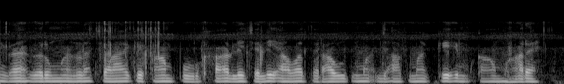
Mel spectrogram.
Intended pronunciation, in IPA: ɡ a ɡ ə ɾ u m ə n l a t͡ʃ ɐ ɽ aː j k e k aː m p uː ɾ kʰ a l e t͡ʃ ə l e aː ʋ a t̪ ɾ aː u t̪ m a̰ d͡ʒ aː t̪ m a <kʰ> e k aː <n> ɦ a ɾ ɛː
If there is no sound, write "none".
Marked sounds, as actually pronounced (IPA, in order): k, m

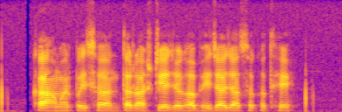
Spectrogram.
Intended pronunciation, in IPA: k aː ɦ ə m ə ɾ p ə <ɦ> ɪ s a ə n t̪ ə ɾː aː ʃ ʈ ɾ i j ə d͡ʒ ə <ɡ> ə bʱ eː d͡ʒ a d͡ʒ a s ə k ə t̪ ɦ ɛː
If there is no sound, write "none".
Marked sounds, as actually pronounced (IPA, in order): none, ɡ

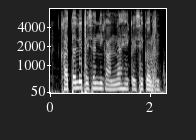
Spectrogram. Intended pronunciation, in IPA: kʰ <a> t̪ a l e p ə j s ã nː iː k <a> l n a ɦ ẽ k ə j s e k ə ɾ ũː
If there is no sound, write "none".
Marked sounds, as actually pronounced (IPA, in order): a, a

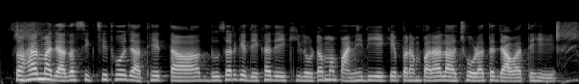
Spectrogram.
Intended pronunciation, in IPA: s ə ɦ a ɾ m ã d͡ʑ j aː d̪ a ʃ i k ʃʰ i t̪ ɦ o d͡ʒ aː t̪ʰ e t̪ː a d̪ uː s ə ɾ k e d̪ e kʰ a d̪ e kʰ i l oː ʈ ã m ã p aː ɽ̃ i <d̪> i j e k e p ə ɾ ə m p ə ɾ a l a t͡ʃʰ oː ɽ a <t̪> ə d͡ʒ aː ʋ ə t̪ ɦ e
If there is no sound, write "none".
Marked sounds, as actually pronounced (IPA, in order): d̪, t̪

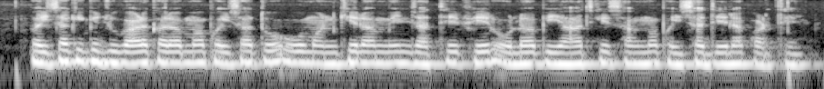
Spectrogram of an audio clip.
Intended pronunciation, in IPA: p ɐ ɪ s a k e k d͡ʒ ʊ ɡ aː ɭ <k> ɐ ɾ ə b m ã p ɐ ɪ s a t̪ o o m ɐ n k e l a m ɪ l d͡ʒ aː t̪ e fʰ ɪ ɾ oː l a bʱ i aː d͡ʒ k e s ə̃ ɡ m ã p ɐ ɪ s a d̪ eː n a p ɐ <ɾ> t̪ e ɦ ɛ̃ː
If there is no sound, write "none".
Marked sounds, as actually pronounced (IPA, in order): k, ɽ

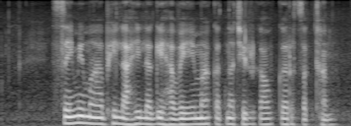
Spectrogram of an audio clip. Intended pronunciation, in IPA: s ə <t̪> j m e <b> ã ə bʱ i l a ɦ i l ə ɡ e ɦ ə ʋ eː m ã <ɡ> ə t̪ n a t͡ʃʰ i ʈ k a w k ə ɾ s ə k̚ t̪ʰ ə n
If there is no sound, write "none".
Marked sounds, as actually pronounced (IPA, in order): none, m, k

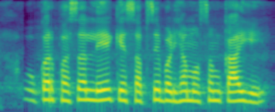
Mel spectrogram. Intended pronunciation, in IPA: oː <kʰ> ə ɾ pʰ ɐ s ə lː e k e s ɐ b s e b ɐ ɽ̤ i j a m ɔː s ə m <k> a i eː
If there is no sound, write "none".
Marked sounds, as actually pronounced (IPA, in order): k, k

